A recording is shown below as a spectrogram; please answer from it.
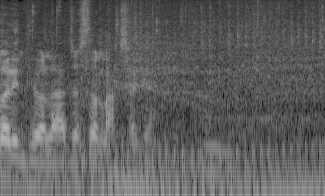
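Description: A motor vehicle's engine running with a steady low hum, coming in about a second in after a man's voice at the start.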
